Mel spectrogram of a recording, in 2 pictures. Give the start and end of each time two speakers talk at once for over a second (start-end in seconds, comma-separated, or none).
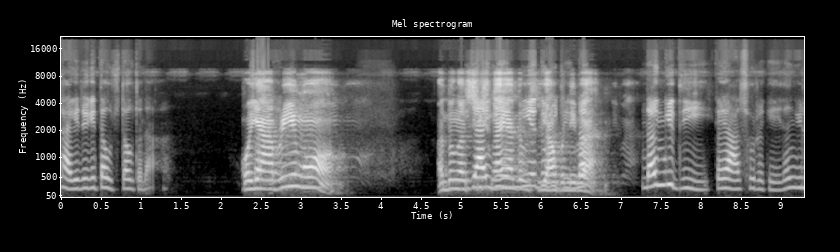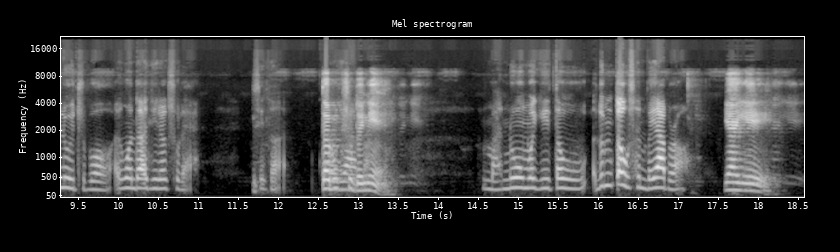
5.1-6.6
